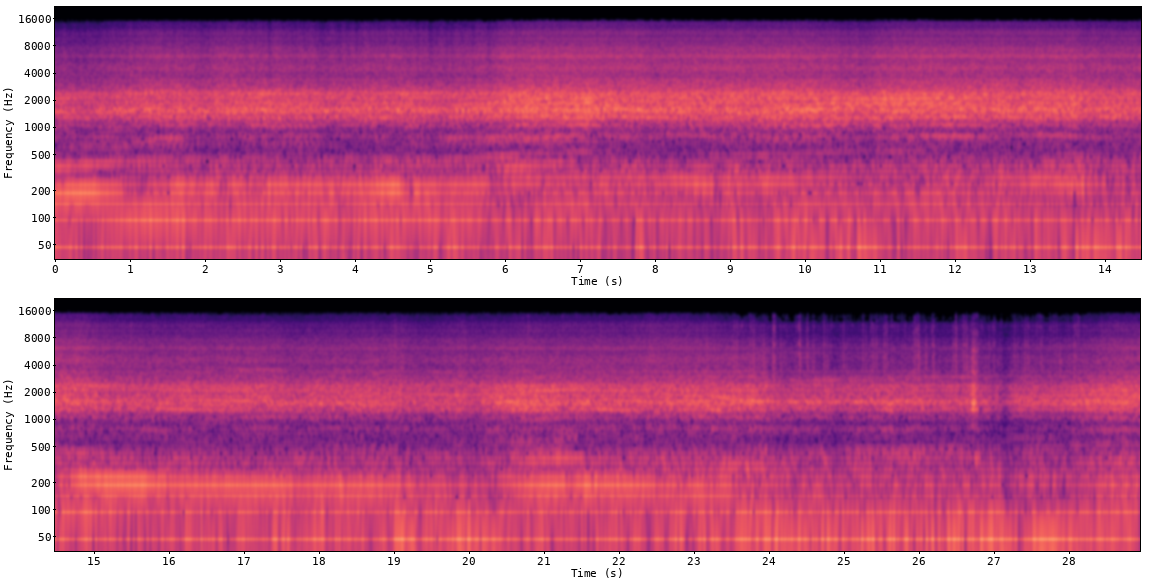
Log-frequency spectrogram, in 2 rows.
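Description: BMW K1600 GTL Exclusive's inline-six engine running under way, its pitch rising and falling with the throttle and dropping clearly about halfway through. Steady wind and road noise sit underneath it at the low, fairing-mounted camera.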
